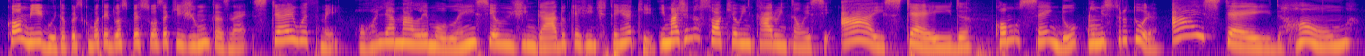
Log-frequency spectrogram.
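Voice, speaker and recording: Lively woman teaching English. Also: a little high. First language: Portuguese. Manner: lively, playful teacher, slows phrases down to demonstrate. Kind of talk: online English lesson.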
